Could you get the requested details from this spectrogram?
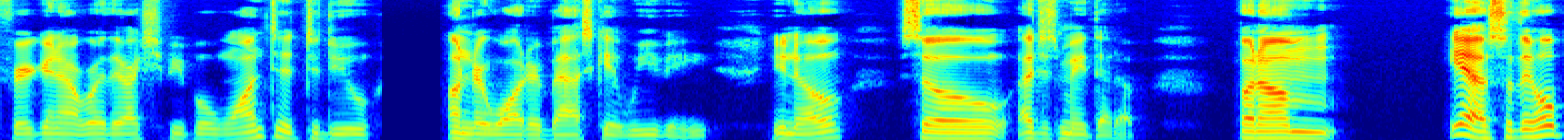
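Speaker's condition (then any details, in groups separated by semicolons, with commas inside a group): No condition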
